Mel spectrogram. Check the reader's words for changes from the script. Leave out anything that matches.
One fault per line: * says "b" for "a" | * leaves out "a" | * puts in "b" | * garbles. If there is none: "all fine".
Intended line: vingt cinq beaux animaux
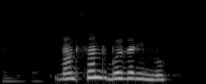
all fine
